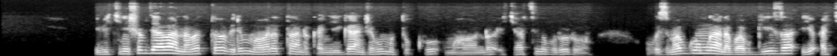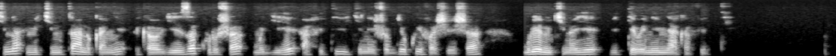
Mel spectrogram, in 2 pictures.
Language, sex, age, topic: Kinyarwanda, male, 25-35, education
